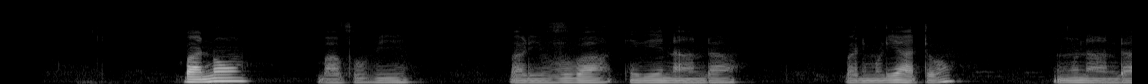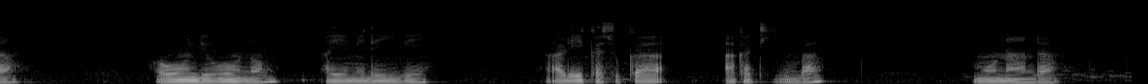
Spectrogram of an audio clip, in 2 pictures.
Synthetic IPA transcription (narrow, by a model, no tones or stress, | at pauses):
βano̞ | βavuβi | βalivuβae̞βje̞ːnaːnda | βalimuljaːto̞ | munaːnda | o̰wuːndiɣuno̞ | aje̞me̞ɾe̞iɾe̞ | a̰likasukaː | katʰiːmba | munaːnda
